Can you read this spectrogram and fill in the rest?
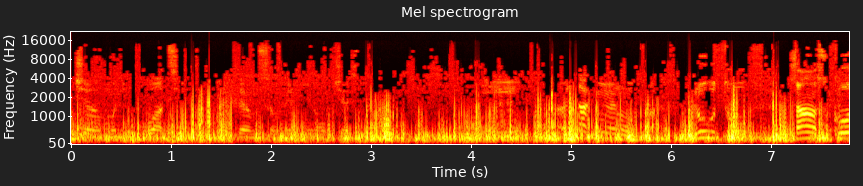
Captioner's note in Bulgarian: чува се вятър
